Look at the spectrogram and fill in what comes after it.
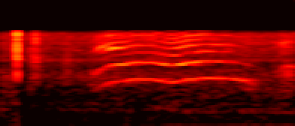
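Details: Pet cat meowing indoors as it chats back and forth with its owner: one drawn-out, even meow that sags slightly in the middle and lifts at the end, after a brief click.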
